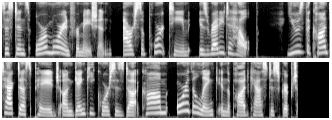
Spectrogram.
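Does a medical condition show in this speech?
No.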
